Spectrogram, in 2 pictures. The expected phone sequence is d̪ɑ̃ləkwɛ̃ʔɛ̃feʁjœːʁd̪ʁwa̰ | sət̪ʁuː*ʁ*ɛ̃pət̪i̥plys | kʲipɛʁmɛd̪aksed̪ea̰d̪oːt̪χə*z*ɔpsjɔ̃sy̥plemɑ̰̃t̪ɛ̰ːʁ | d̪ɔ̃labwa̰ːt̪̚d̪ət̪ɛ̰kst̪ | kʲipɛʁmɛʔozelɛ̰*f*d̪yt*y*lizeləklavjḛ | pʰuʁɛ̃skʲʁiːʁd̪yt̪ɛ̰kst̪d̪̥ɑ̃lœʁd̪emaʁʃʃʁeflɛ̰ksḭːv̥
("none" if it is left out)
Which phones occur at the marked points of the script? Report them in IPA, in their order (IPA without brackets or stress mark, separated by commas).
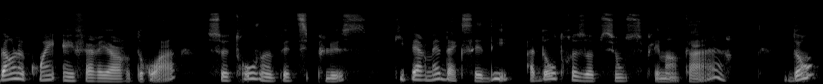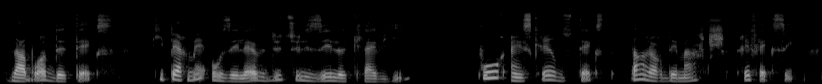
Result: v, z, v, i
